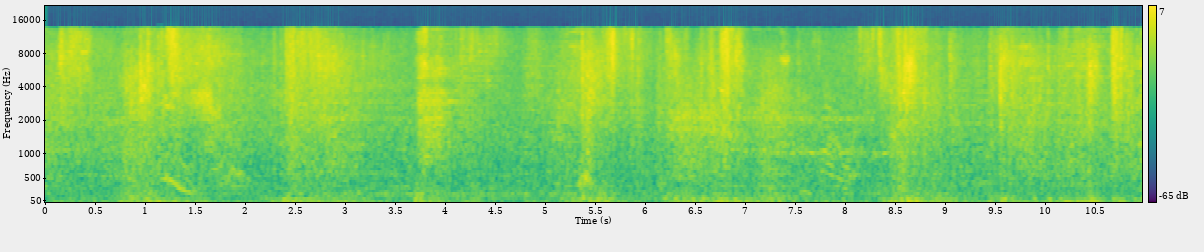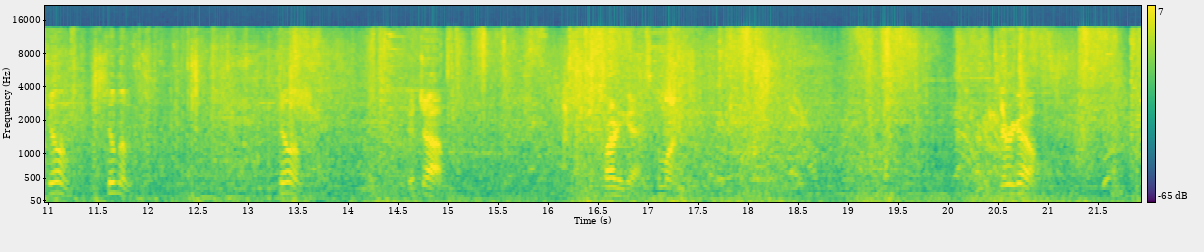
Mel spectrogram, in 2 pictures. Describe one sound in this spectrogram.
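Magic spells crackle and whoosh in quick bursts.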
